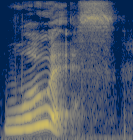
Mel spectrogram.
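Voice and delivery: "Lewis" drawn out with a final S; slow LOO-iss, S sounded; American Louis. Shown as a demonstration. Showing how people from the States say it, slow LOO-iss. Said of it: "say Lewis".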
